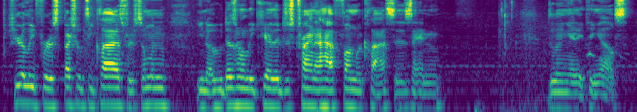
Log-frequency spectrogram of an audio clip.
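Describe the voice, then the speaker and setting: Audible room echo around a man's fairly high voice. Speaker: gaming YouTuber. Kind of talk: gameplay commentary. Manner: halting, many fillers.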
